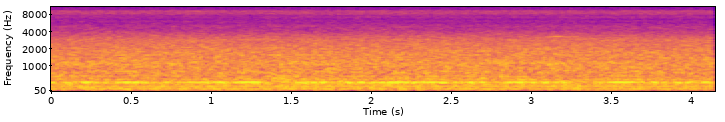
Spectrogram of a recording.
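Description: Steady background hum and hiss, with a faint low tone that drops out now and then.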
